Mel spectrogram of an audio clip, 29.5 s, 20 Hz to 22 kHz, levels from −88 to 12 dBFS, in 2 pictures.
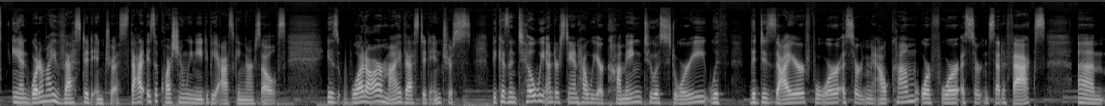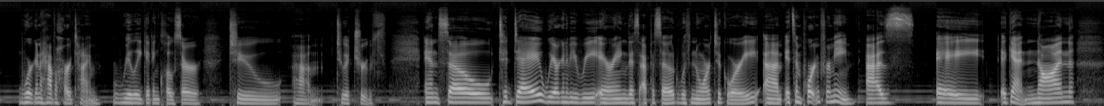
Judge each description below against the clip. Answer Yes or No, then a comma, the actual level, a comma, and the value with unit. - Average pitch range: Yes, average, 3.5 semitones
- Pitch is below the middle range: No, medium, 155 Hz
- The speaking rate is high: No, average, 170 wpm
